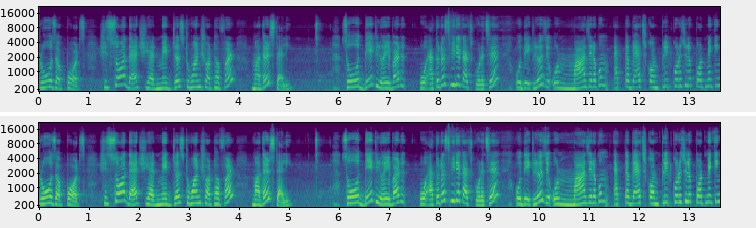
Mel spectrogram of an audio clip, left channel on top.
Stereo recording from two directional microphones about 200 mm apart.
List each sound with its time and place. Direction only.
0.3 s a woman's voice: 10° right (ahead or behind)
0.8 s a woman's voice: 15° left (ahead or behind)
3.2 s a woman's voice: 10° right (ahead or behind)
5.5 s a sound: 20° left (ahead or behind)
6.5 s a woman's voice: 15° right (ahead or behind)
6.8 s a woman's voice: 15° left (ahead or behind)
7.6 s a woman's voice: 10° right (ahead or behind); by 13.6 s 30° right (ahead or behind)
